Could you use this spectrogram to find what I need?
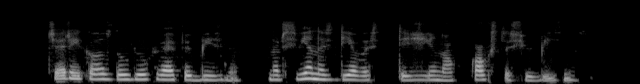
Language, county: Lithuanian, Vilnius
